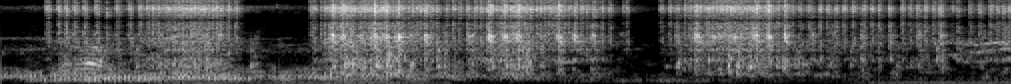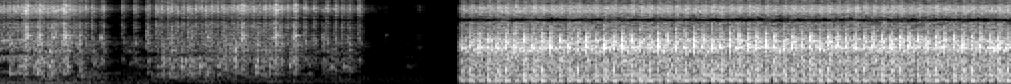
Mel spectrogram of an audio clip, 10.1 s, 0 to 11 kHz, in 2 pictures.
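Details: Freshly rebuilt Mitsubishi L200 diesel on first start after the overhaul: broken starting noises, then a steady, even clatter that holds without misses or knocks; the engine runs normally.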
